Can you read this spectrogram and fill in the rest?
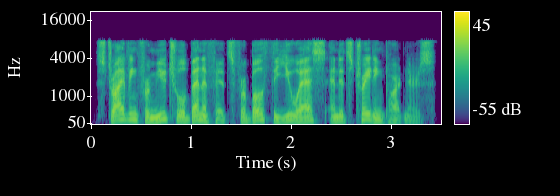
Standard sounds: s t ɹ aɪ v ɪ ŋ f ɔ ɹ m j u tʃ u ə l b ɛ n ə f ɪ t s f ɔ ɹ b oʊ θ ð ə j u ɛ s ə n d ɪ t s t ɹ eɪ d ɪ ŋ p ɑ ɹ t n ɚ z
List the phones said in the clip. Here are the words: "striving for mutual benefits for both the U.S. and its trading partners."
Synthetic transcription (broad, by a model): s t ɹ aɪ v ɪ ŋ f ɔ ɹ m j u tʃ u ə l b ɛ n ə f ɪ t s f ɔ ɹ b oʊ θ ð ə j u ɛ s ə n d ɪ t s t ɹ eɪ d ɪ ŋ p ɑ ɹ t n ɚ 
